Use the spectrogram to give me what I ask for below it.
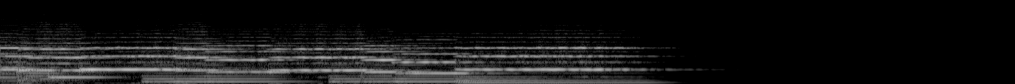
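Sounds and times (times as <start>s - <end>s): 
flute vignette: 0.0s - 7.0s.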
